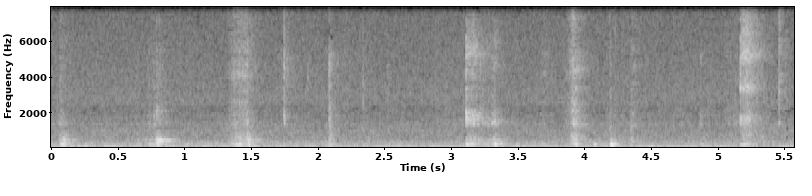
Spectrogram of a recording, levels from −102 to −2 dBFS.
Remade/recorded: recorded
